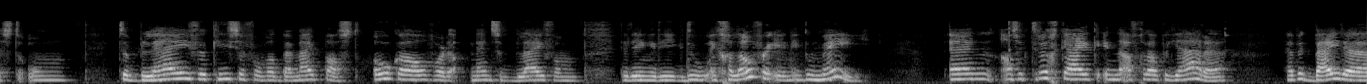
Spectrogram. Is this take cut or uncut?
cut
